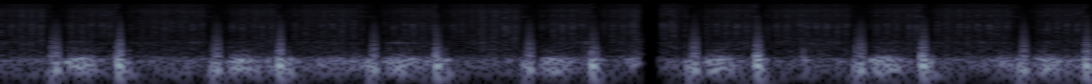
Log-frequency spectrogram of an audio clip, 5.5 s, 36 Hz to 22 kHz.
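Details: Adult woman's heartbeat heard through a stethoscope: steady lub-dub heart sounds at about 73 beats a minute; normal resting heartbeat.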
